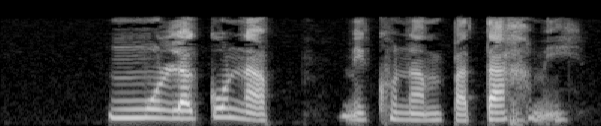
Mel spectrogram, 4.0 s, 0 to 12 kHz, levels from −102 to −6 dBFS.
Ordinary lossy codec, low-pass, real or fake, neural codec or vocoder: AAC, 48 kbps; 7.2 kHz; real; none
